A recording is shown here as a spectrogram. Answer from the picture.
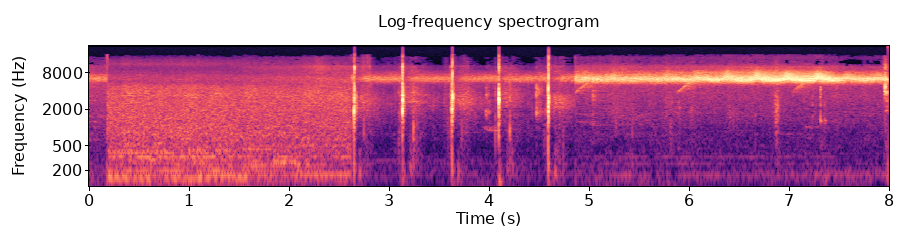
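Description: Insects shrilling steadily at one high pitch, louder from about halfway. For the first two and a half seconds a loud rushing noise with a low hum covers them. Then comes a run of sharp slaps of flip-flop footsteps on a paved path, about two a second.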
